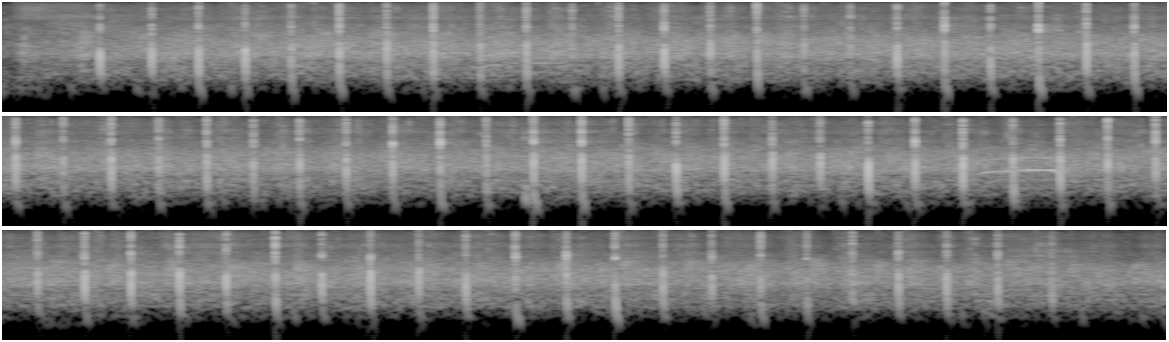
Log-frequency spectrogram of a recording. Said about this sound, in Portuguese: E eu gostaria que nós dessemos para cada voluntário. Uma forte, forte salva de palmas.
